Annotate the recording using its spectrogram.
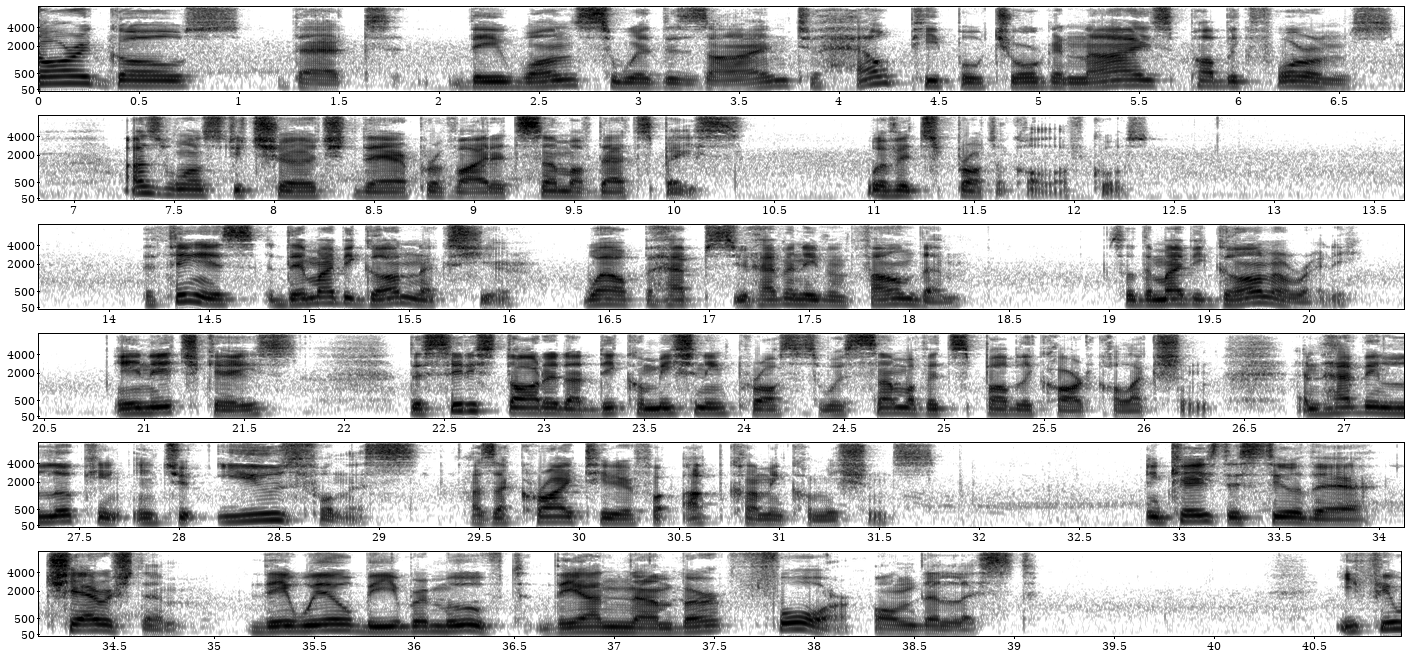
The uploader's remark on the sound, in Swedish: Walking towards Kungsbacka torg. Ljudpromenad i Kungsbacka.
